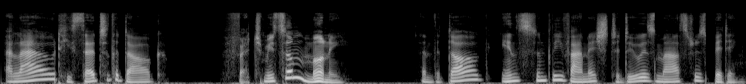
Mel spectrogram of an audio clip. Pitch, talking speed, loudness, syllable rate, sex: 150 Hz, 160 wpm, -20 LUFS, 4.6 syllables/s, male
